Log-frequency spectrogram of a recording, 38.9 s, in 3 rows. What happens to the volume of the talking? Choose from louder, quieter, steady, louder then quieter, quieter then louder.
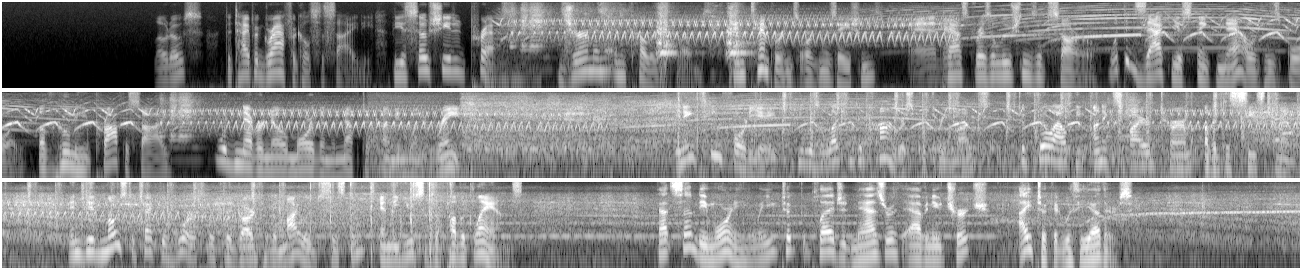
louder.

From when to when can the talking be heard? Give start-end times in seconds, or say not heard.
1.6-17.8, 19.7-31.1, 32.5-37.4.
